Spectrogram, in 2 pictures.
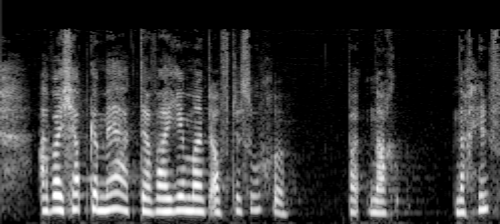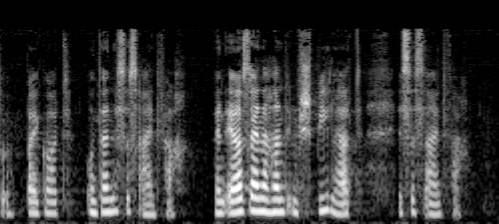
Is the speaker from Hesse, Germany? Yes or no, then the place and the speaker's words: yes; Hesse, Germany; so sagen die Hessen. Ich komme ja eigentlich aus Hessen.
